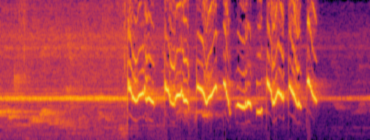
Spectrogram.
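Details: White-eye contest song in the 'líu' style for training competition birds: after a second of low background noise and a thin steady tone, a brisk run of high, wavering whistled notes lasting about two seconds.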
